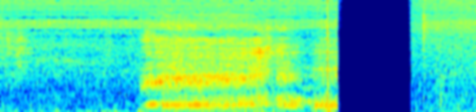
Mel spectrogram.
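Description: A boy growls playfully close by.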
